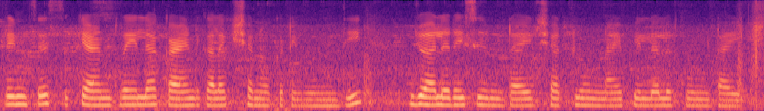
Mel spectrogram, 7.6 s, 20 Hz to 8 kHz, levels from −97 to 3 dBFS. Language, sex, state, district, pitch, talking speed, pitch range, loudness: Telugu, female, Andhra Pradesh, Sri Satya Sai, 190 Hz, 80 wpm, 180-200 Hz, -18 LUFS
